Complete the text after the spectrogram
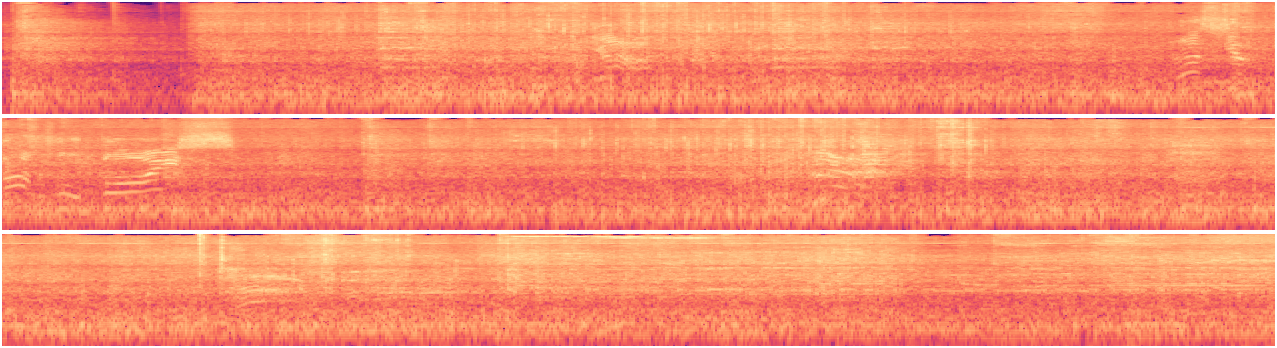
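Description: A steam locomotive rumbles and chugs steadily.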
